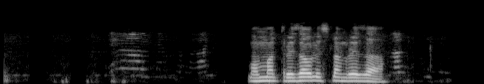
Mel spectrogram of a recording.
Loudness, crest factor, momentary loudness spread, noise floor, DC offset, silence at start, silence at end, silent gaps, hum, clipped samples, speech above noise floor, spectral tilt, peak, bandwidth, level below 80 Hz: -17 LUFS; 20 dB; 21 LU; -63 dBFS; under 0.1%; 0.05 s; 0.85 s; none; none; under 0.1%; 46 dB; -7 dB/octave; -2 dBFS; 7.2 kHz; -60 dBFS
